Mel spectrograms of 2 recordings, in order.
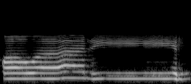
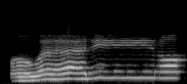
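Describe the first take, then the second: First: The word ends on the consonant 'r'. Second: The word ends in a drawn-out 'o' vowel. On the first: The reciter joins this word to the next. "Wasal pada qawariro kedua tanpa memanjangkan ... tak ada rohnya, qawarir je lah" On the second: The reciter stops on this word. "Waqaf pada qawariro pertama dengan memanjangkan sekadar dua harakat"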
